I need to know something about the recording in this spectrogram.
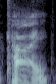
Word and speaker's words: Kai: Yeah, no, I get that, Kays, and do you say Kays or Kai? How do you say that? Well, it's Kai.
